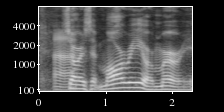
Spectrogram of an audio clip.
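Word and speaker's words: Maury: So, is it Mari or Murray? How do you pronounce it?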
